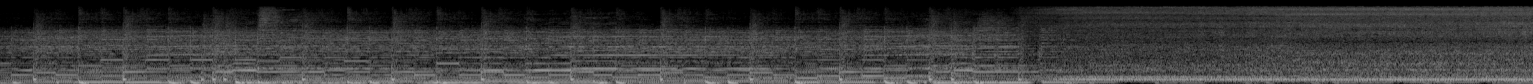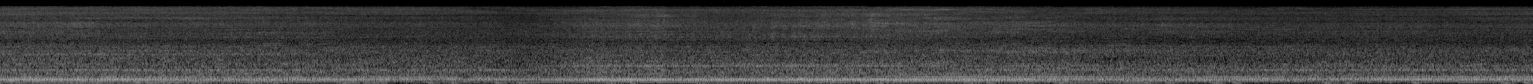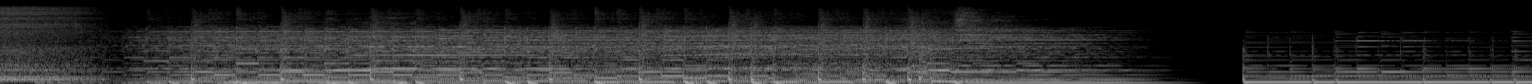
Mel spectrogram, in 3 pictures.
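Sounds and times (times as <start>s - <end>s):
cnc router spindle whine: 8.4s - 31.8s.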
